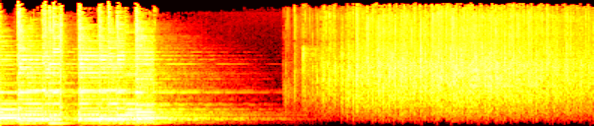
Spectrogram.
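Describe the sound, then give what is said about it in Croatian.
Applause after a concert, a dense, steady wash of clapping that rises in after the final music fades and then carries on evenly to the end. “U prvom redu vidjela sam tatu. Pljeskao je do iznemoglosti.”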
